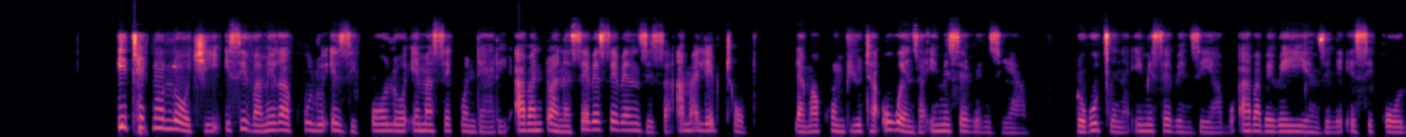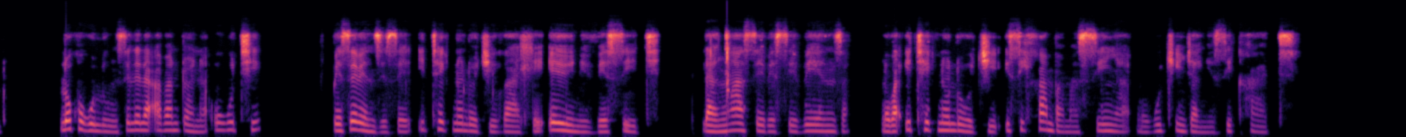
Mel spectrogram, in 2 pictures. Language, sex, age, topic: North Ndebele, female, 25-35, education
